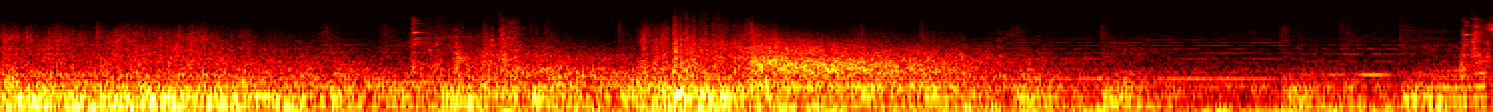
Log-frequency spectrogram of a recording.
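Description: Naval shell fire from the World of Warships game, a steady roaring wash of booming cannon blasts and explosions that rises and swells near the middle, dense and loud with no clear single shots.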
